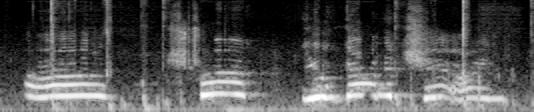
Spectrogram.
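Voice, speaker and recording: A put-on character voice, squeaky and female-sounding, sits at an extremely high pitch. It moves at a fairly slow pace. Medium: actual play. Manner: hesitant, filler-heavy.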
